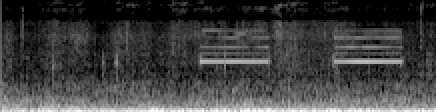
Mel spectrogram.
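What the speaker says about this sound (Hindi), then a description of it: "एक बार ज़रा गाड़ी पार्क कर लूँ।" A car being parked on a rain-soaked Uttarakhand trip: steady engine rumble close by, with a repeating two-part reversing beep chiming over it, no voices.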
